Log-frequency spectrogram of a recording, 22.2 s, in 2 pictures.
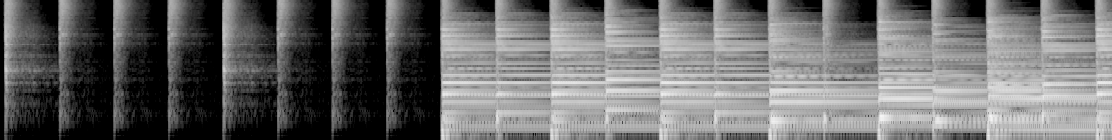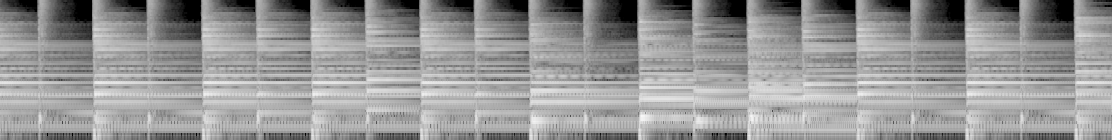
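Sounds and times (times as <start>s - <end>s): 
guitar and ukulele playing melody and chords: 4.4s - 22.2s.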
